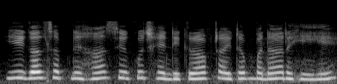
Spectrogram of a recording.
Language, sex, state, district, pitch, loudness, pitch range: Hindi, female, Madhya Pradesh, Bhopal, 270 Hz, -17 LUFS, 265-290 Hz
